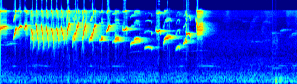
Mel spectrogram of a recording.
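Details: Oriental magpie-robin in full, lively song packed with varied mimicked phrases: rapid repeated whistled and chattering notes over four seconds, then the song stops and only faint low background hum remains.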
